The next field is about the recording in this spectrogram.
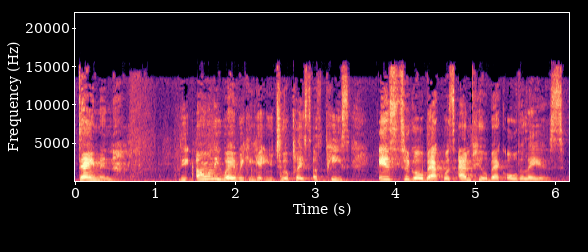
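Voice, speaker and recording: An actress playing a calm, patient therapist who asks measured questions. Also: female voice, a little high, a little hiss or hum, close to an everyday voice. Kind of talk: stage play acting.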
